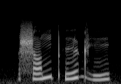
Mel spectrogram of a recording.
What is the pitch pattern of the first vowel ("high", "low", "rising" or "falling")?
rising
